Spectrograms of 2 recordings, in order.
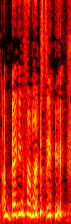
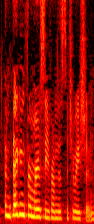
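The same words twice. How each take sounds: First: High, playful beg for mercy; a lightly put-on plea; mock pleading. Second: Said in the usual way. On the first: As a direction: ham up a desperate plea to her daughter. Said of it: "And I was like".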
